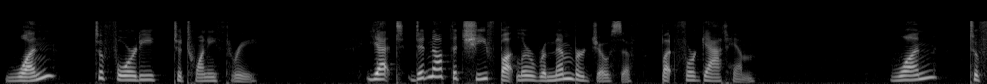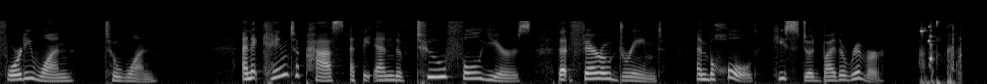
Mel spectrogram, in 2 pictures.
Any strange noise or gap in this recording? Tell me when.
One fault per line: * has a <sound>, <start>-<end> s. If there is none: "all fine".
* has a squeak, 19.1-19.5 s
